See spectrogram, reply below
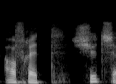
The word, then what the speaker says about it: Alfred Schütz: Then Hayek and Alfred Schütz, am I saying that correctly? – Yes.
